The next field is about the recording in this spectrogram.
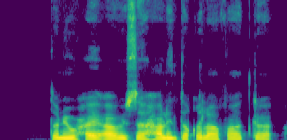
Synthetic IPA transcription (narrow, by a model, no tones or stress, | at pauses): t̪ʰɐnɪwɑħɑɛʕɑːwɪsaːħɑːlɪnt̪ʰɐqɪlaːfaːd̪kʰɐ̰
